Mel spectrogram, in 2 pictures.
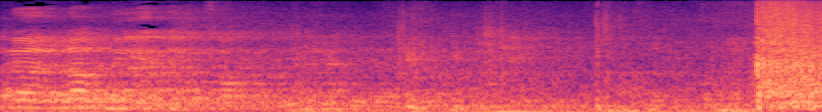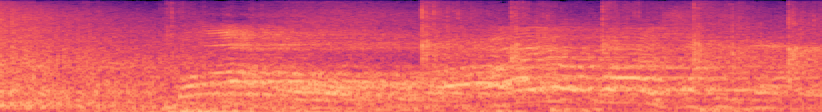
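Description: A single sharp crack of a hard cricket ball being hit, echoing around the sports hall, about three seconds in. A second later players shout.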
